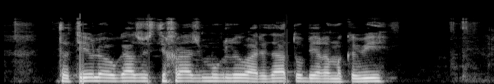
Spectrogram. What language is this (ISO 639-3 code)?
pus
